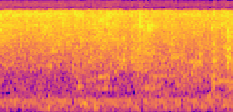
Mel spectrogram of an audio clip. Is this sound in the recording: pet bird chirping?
no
